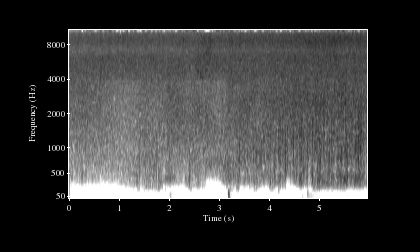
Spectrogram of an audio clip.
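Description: Heavy thunderstorm rain pouring down as a steady rushing hiss, growing slightly louder toward the end.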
